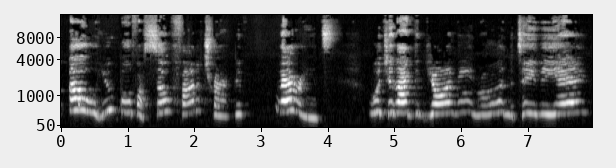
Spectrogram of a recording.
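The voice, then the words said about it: Miss Minutes impression. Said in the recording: “my Miss Minutes impression is better than any impression”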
